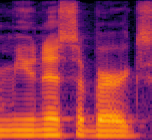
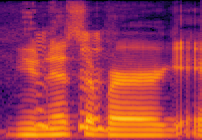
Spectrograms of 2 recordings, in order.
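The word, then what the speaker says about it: Municiberg: And then bring it back up through the Metropolis area, or Municiburg, sorry, I always say it wrong, Municiburg area, and through those buildings, through One Man's Dream, through all that.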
